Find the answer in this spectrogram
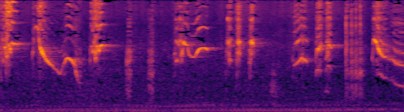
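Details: Master song of the Javan myna for stimulating young birds: loud looping whistles that drop and rise again, mixed with short rasping squawks and clipped chatter.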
